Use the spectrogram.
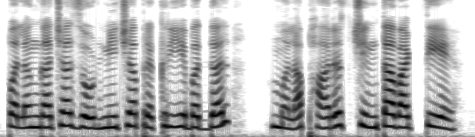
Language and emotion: Marathi, fearful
